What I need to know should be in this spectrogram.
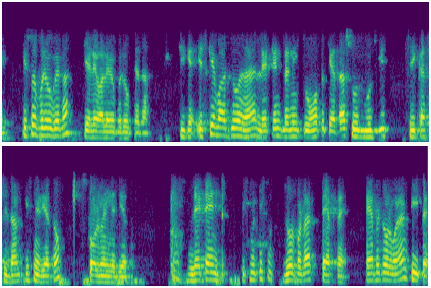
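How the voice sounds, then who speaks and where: A man giving a revision lecture for exam prep, asking quiz questions and answering them himself. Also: a little high. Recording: tinny phone-like audio.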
